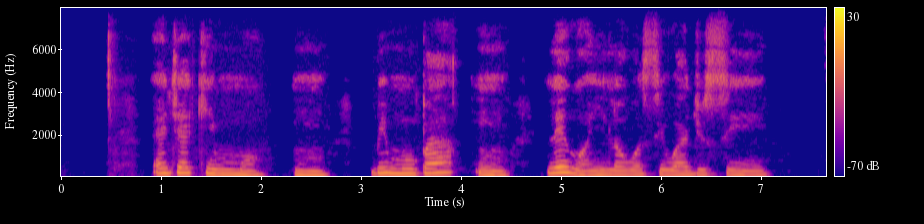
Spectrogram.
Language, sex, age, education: Yoruba, female, 15-29, tertiary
